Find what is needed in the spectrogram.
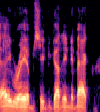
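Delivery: plain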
